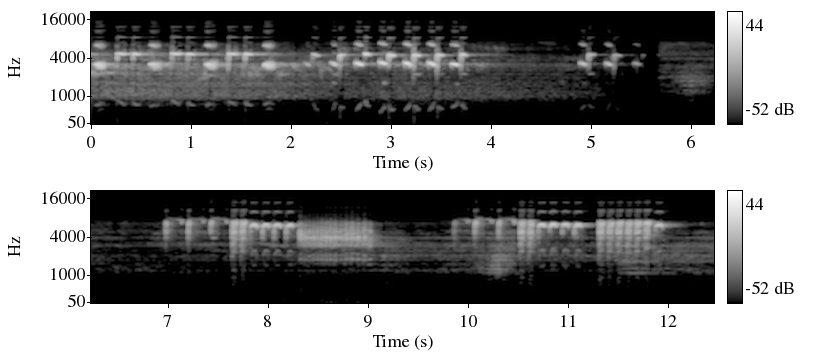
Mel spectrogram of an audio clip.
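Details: Great Tit song: bright two-note phrases repeated quickly for about four seconds, then higher, buzzy, scolding trills in short bursts.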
